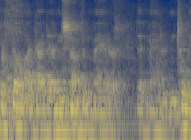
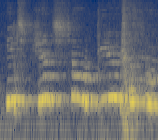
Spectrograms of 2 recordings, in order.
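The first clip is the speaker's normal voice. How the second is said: put-on much higher, slow child's voice; little boy; slower than usual. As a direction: say it like a moved four-year-old, slowly. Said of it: "The little boy said".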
